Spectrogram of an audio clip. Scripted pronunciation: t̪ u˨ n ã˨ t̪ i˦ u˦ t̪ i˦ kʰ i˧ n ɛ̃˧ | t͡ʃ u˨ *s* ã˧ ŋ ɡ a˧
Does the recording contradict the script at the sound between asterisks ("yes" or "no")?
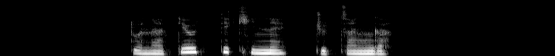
yes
